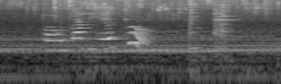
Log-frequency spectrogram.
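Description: Food frying in a pan at home as it finishes cooking, a steady sizzle with stirring scrapes and a few brief tonal squeaks from the utensil, moderately close.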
